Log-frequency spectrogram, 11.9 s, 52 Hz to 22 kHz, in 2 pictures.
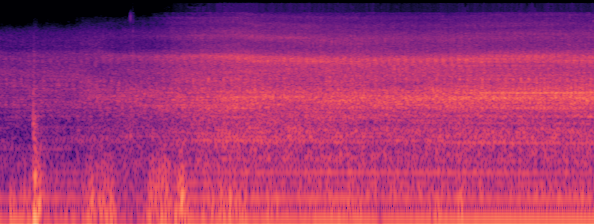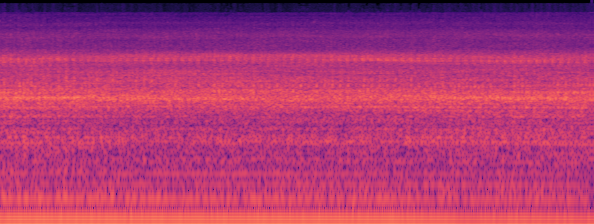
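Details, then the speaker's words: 1991 Honda CRX DX, D15B2 dual-port, 300,000 miles, cold start at about 30 degrees: a steady light ticking clatter at idle, roughly three to four per second. Owner is unsure whether it is rod knock, piston slap or valve clatter; it sounds better as it warms up. "so is that rod knock is that piston slap valve clatter everything not sure"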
